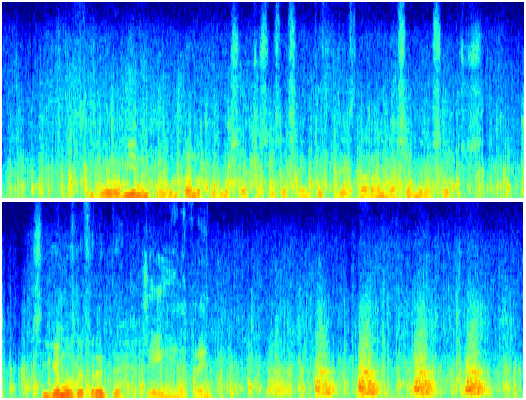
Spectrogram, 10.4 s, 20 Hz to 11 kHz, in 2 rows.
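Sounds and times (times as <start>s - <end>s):
speech: 0.9s - 5.0s, 5.6s - 7.7s
dog barking: 7.9s - 10.4s.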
